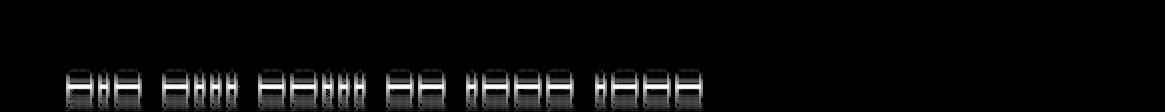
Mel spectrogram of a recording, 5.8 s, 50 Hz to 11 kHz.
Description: Morse code, heard as a keyed tone, about 31 wpm, 700 Hz. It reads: KB7MJJ
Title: USA Call Signs - 6 Characters - Repeated 3x - 30wpm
